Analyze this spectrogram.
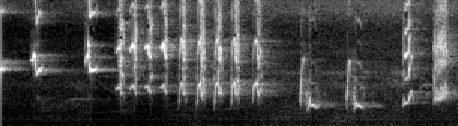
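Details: Oriental magpie-robin, locally kacer, in masteran song for training songbirds: high notes leading into a fast run of about ten evenly spaced chips, then a few lower whistles and high chirps over steady background hum.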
